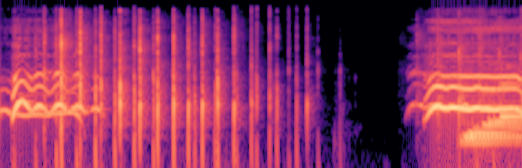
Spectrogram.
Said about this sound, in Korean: 그러면 저희가 박수로 청해 들어보겠습니다.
